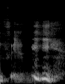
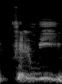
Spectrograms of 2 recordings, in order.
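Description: First: Much higher and louder lamb demanding "film me"; louder lamb plea. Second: Much higher lamb asking "film me"; squeaky lamb plea. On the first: Lamb insisting the vlogger films it, high and loud. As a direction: shout "film me" like a pushy lamb. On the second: Lamb pleading with the vlogger to be filmed, high. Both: Pretend. Lambs voiced wanting camera time.

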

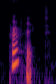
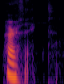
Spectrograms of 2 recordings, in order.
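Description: First: Bright, much higher delighted perfect; gleeful, pitched-up approval. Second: Hushed approval; whisper. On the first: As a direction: chirp it with delight. Delighted the deal is struck. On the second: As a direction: whisper it, satisfied. Pleased as client agrees. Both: Acted.

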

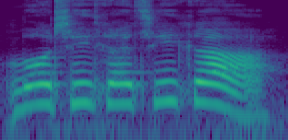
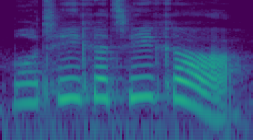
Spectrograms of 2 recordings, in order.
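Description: First: High, booming ogre cry; loud ogre call. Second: Second loud, high ogre shout; repeated ogre call. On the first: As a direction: bellow the name out across the village. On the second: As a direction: call the name again, still booming. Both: Acted. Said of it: "came striding along, crying".

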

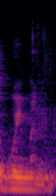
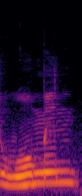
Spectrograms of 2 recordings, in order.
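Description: First: Women said as WI-men; usual pronunciation. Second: Woman with u in the first syllable; less usual pronunciation. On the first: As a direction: say women with a short i first. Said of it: "regularmente la gente dice women". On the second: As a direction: say woman as WU-men. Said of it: "sí pueden decir woman". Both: Shown as a demonstration.

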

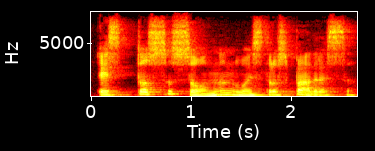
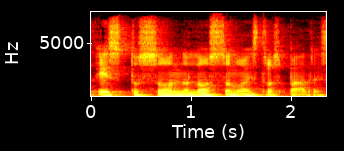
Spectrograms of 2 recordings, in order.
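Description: First: Very slow, careful model sentence; teacher dictating the right form very slowly; correct version, very slowly. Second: Slow demo of the mistake with los; teacher slowly showing the wrong form; wrong version, slowly. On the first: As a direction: spell out estos son nuestros padres word by word. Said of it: "sino que es". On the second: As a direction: say estos son los nuestros padres slowly, as the error. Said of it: "no es". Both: Shown as a demonstration.

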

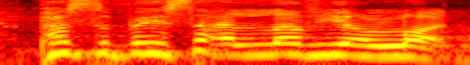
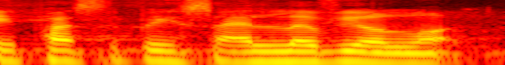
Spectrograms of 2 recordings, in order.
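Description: First: Higher, fast mock affection; quick sweet-talk. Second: Said in the usual way. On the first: Friend sweet-talking the pastor before a slap, higher and fast. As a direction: rattle it off higher, buttering him up. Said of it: "And then after you say". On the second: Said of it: "and you say".

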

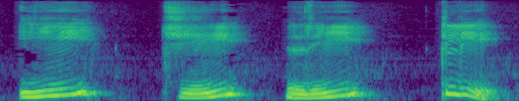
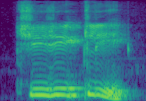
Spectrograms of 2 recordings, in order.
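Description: First: Ci, ri, cli with a gap after each; syllable by syllable. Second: Said in the usual way. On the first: Shown as a demonstration. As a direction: model ci - ri - cli for repeating, each syllable held. (pe silabe: ci, ri, cli) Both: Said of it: "penem palalman de vitumen".

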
